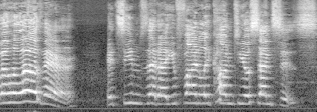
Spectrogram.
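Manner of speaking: gleeful shout, very high pitched and very loud. Retelling what Feynman yells as the ships get closer, imitating his gleeful yell. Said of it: "he kind of gleefully yells".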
